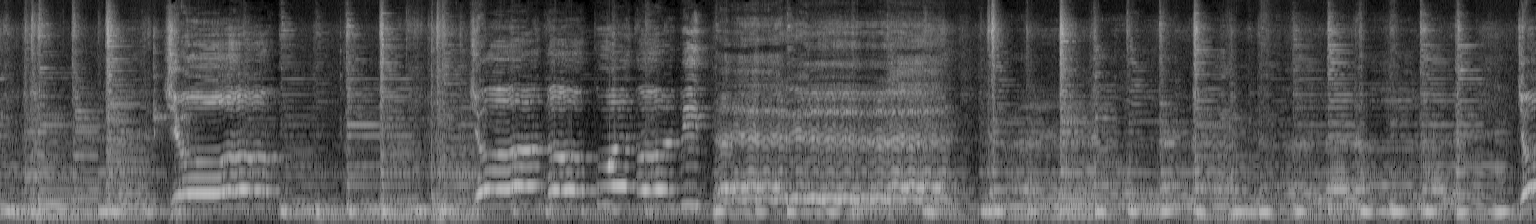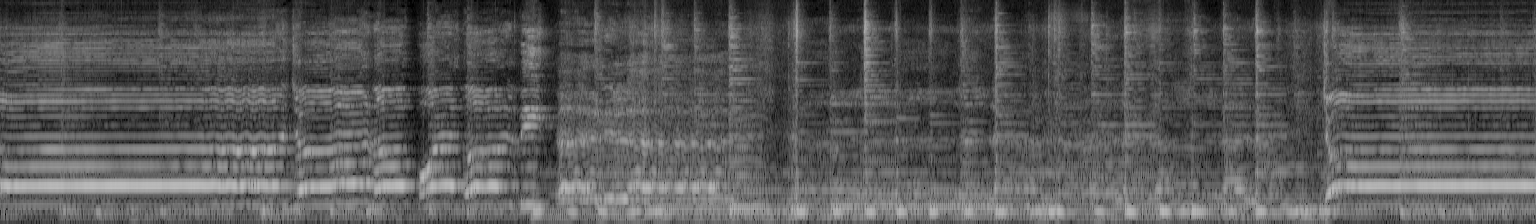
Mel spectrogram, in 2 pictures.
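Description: A man singing with vibrato, holding long notes, while strumming a nylon-string classical guitar in a steady rhythm.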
